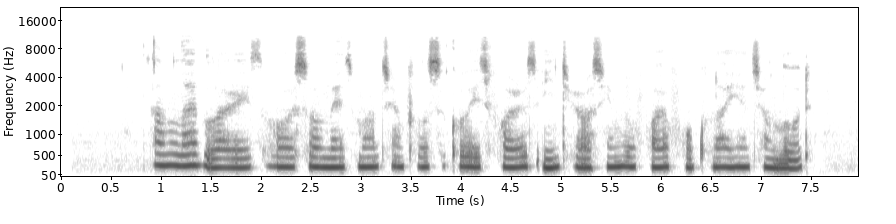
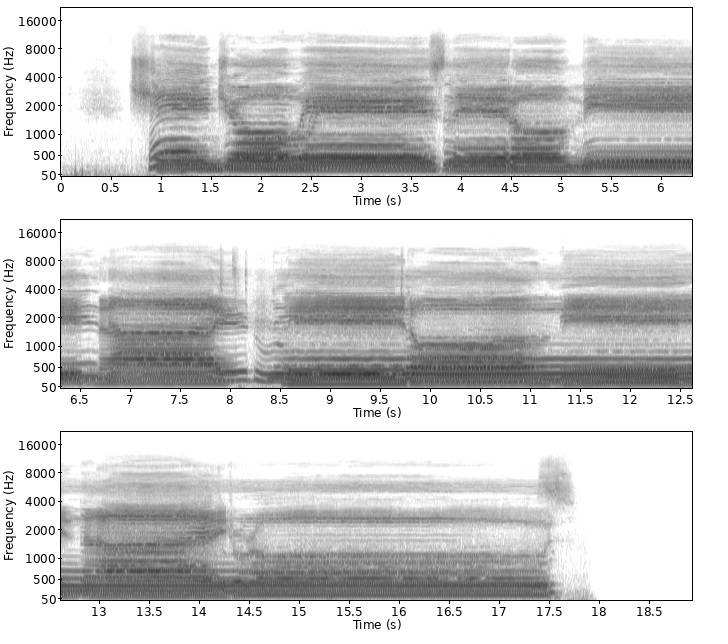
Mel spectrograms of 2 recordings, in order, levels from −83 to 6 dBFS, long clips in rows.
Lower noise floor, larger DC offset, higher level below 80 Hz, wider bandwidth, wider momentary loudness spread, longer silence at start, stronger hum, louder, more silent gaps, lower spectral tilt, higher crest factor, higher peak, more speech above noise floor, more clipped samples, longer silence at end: second, -70 dBFS vs under -90 dBFS; neither; second, -78 dBFS vs -58 dBFS; about the same, 11 kHz vs 11.5 kHz; about the same, 6 LU vs 7 LU; first, 0.9 s vs 0.15 s; neither; second, -30 LUFS vs -20 LUFS; neither; about the same, -5.5 dB/octave vs -6 dB/octave; about the same, 14 dB vs 16 dB; second, -16 dBFS vs -6 dBFS; second, 41 dB vs over 70 dB; neither; second, 0.5 s vs 1.25 s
